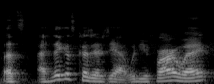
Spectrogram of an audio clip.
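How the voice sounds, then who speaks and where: A man's voice: on the high side, animated, quick pace, fairly bright tone, slight background noise. A young man co-hosting a casual podcast, chatty and teasing, often restarting his phrases. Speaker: podcast co-host.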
